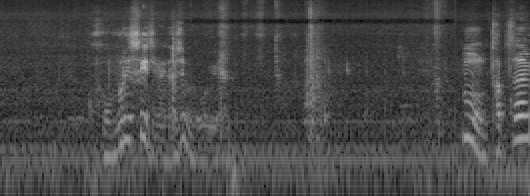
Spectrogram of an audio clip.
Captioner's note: laughs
